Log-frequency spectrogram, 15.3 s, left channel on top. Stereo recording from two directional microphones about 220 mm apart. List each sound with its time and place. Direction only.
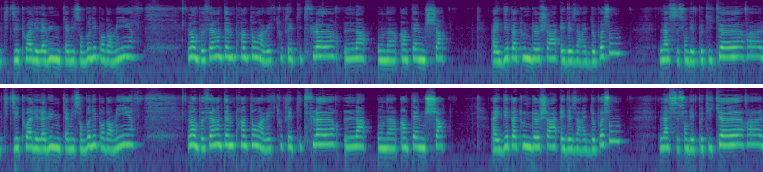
0.1 s speech: 35° right (ahead or behind)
